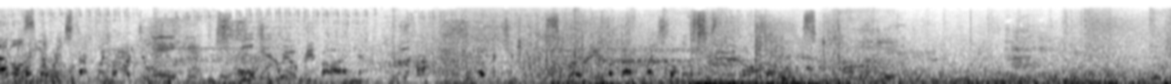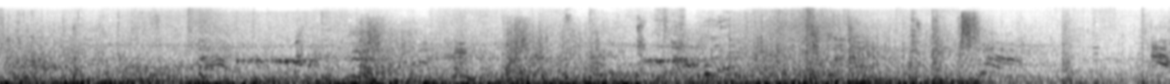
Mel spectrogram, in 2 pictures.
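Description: Spell blasts crackle and boom.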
